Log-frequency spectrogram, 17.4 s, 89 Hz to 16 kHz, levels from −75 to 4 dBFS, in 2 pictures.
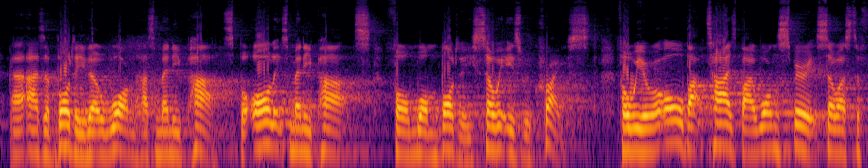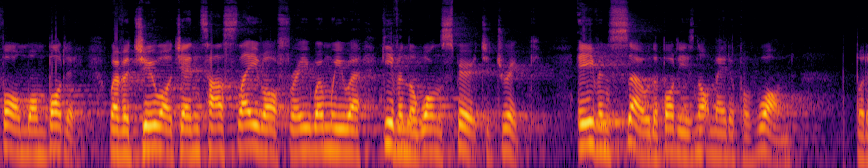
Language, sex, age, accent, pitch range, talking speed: English, male, 20-39, British, 140-175 Hz, 215 wpm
